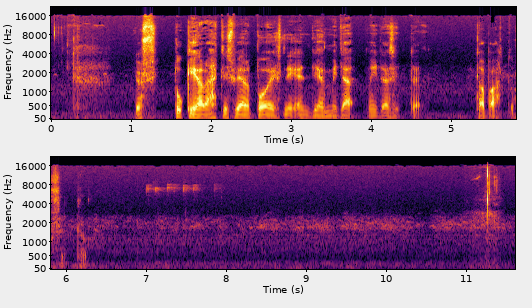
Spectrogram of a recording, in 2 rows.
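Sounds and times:
speech: 1.0 - 4.7, 5.3 - 6.4
huge flock of ducks or geese calling: 5.2 - 11.6.

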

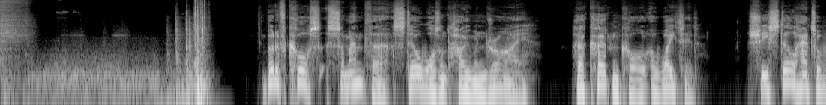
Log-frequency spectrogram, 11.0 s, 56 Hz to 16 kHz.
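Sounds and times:
steady low rumble: 0.0 - 2.8
train door sliding shut: 0.0 - 2.9
speech: 3.6 - 7.1, 7.7 - 9.4, 10.0 - 11.0.

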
